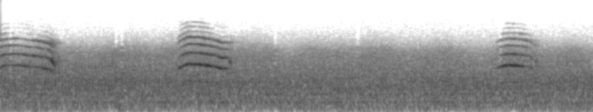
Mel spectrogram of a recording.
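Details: Young goat kid crying: three short, nasal, harmonic bleats, each gently falling in pitch, spaced irregularly over steady background hiss.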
